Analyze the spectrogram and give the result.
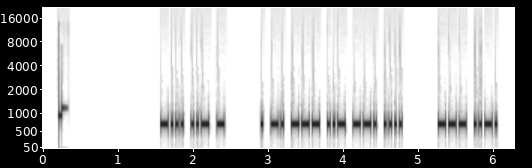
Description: Morse code, heard as a keyed tone, about 36 wpm, 700 Hz. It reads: BUT ENOUGH OF
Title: 2x Word-Spacing - Sentences from Top 400 Words - 35wpm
